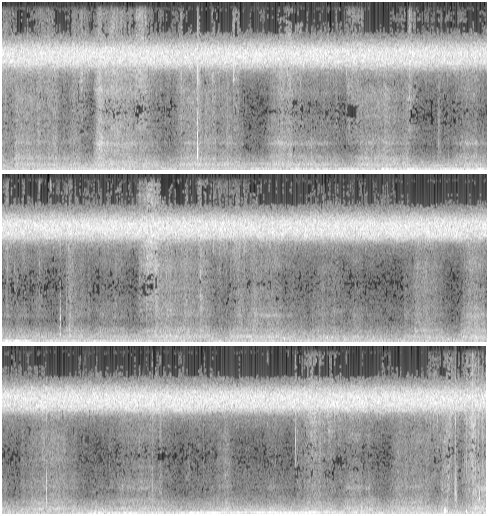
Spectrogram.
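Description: Steady, high-pitched insect chorus in leafy woods, with faint rustles and a low hum underneath.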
